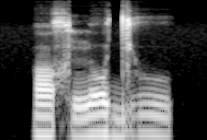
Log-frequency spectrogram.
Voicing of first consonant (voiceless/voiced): voiceless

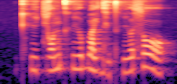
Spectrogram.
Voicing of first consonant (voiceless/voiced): voiceless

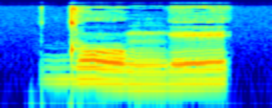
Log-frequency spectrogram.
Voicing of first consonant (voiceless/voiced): voiced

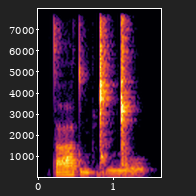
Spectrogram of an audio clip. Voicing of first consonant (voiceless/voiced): voiceless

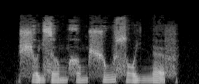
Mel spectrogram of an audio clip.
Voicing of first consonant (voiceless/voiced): voiceless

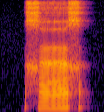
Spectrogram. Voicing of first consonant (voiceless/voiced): voiceless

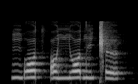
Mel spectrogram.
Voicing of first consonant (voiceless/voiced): voiced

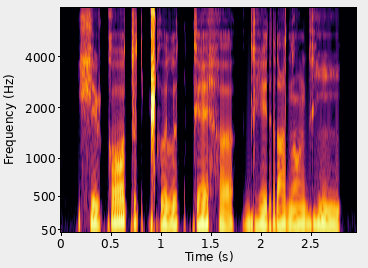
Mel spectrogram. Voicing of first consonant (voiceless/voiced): voiceless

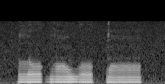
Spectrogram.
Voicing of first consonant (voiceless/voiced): voiced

